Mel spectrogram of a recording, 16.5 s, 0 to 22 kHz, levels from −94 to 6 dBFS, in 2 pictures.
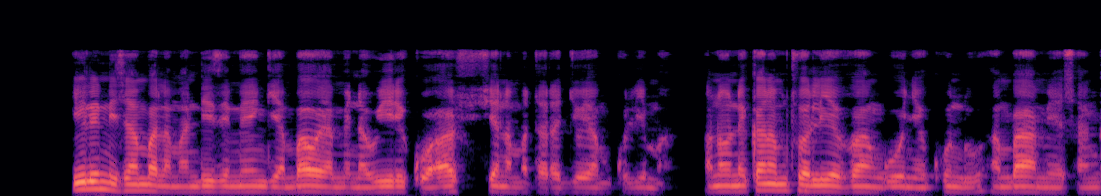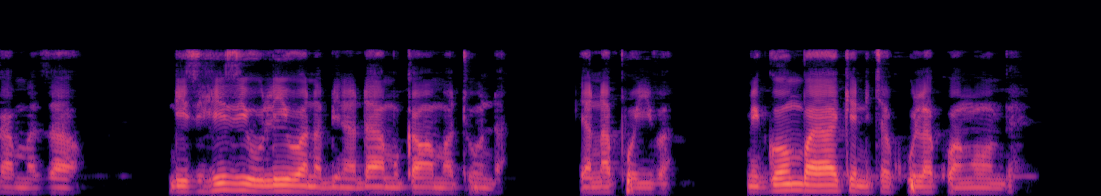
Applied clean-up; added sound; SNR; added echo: none; none; none; none.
